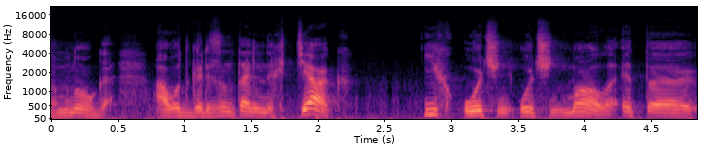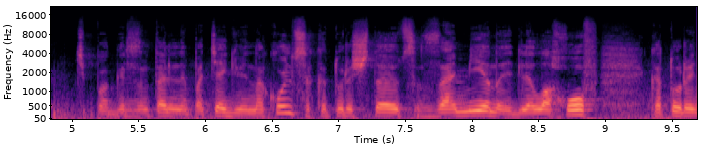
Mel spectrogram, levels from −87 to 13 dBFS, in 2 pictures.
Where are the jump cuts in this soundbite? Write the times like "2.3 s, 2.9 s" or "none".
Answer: none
